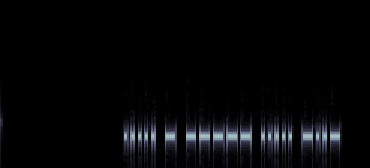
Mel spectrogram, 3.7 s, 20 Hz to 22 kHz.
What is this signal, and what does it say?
Morse code, heard as a keyed tone, about 36 wpm, 700 Hz. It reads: 5T05X
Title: Code Groups - 5 Letter:Numbers - 35wpm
